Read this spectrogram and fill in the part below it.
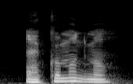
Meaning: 1. command, order 2. authority, power to command, to give orders; command 3. commander 4. commandment; rule or law imposed by a superior power
- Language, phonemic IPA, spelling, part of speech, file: French, /kɔ.mɑ̃d.mɑ̃/, commandement, noun, Fr-commandement.ogg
